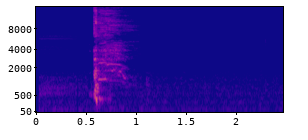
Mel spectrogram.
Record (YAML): cough_length: 2.5 s
cough_amplitude: 32767
cough_signal_mean_std_ratio: 0.29
survey_phase: alpha (2021-03-01 to 2021-08-12)
age: 65+
gender: Female
wearing_mask: 'No'
symptom_cough_any: true
symptom_shortness_of_breath: true
symptom_abdominal_pain: true
smoker_status: Never smoked
respiratory_condition_asthma: false
respiratory_condition_other: false
recruitment_source: REACT
submission_delay: 2 days
covid_test_result: Negative
covid_test_method: RT-qPCR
